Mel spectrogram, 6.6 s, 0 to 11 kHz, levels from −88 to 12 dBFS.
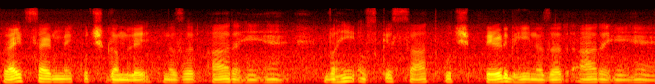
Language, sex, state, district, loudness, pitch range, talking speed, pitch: Hindi, male, Chandigarh, Chandigarh, -20 LUFS, 95-110 Hz, 175 wpm, 100 Hz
